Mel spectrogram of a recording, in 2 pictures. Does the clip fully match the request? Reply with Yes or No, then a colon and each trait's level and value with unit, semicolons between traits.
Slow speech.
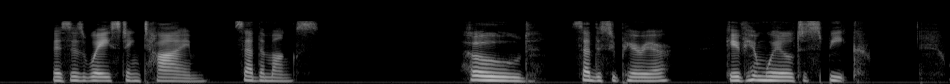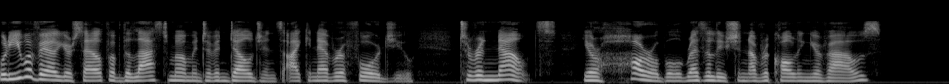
Yes: slow, 125 wpm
